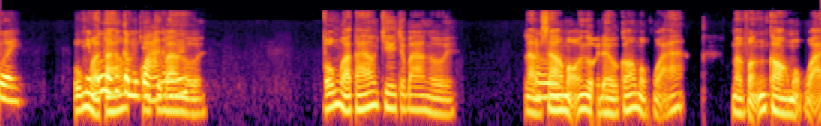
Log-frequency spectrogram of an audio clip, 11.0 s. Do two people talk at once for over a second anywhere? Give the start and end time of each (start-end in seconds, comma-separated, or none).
1.1-2.5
